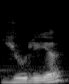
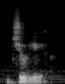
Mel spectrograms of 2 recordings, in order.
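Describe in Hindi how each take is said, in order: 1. इस नाम की शुरुआत Y की आवाज़ से होती है। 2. इस नाम की शुरुआत J की आवाज़ से होती है। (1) "एक्चुअली जर्मन में बोला जाता है" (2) "ये हम इसको क्या पढ़ते हैं"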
